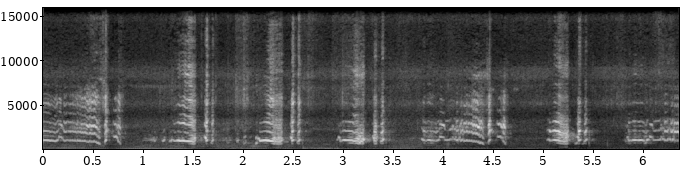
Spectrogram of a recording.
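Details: Hungry turkey gobbling in repeated bursts, roughly one per second, each a fast rattling, wavering series of notes that rises and falls, over a faint low background hum.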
